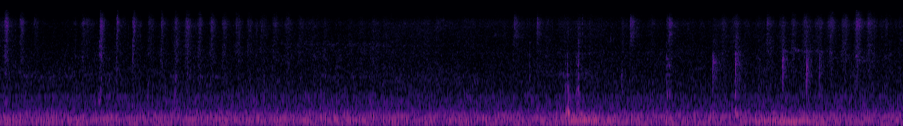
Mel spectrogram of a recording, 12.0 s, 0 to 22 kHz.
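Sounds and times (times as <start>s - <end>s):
low rumbling hum: 0.0s - 12.0s
fast thin high ticks: 8.3s - 12.0s.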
